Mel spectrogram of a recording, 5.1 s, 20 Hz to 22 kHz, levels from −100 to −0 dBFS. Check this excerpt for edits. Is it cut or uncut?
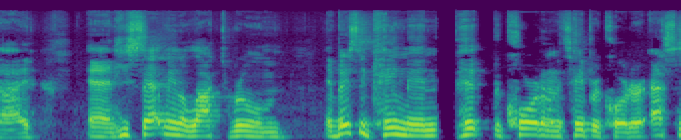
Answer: cut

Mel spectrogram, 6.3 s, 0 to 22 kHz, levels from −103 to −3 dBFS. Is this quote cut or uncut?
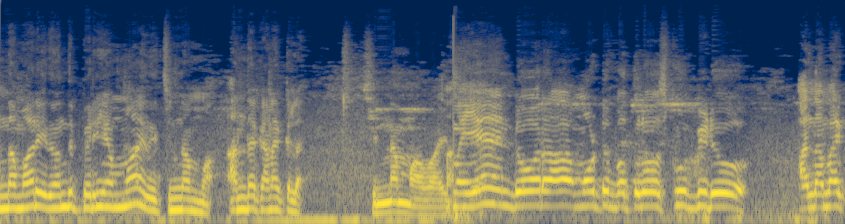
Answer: cut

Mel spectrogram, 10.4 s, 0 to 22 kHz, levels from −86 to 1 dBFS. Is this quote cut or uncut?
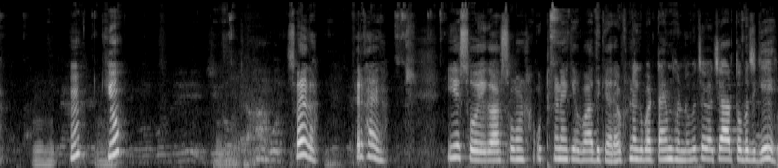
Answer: uncut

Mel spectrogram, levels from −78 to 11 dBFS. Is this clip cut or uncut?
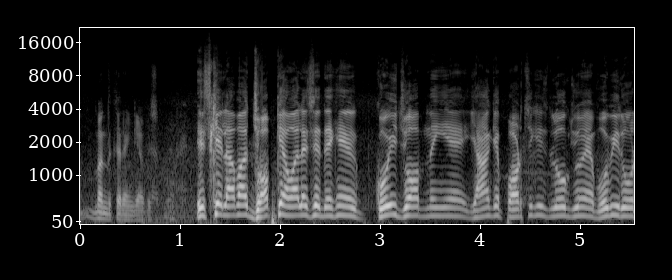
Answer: cut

